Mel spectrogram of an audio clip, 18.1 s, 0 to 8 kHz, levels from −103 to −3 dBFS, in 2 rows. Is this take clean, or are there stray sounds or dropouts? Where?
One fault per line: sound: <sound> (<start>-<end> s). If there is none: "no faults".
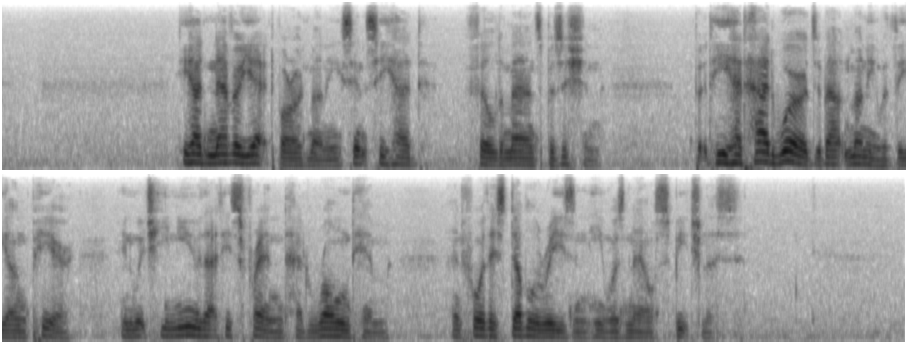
no faults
